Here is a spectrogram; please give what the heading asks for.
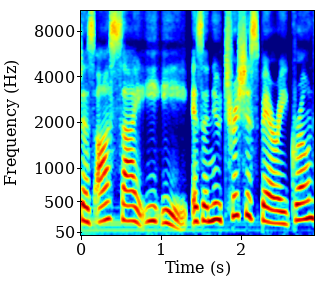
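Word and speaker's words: açaí: Acai, pronounced as acai-e, is a nutritious berry grown from a palm tree in the Amazon rainforest.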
